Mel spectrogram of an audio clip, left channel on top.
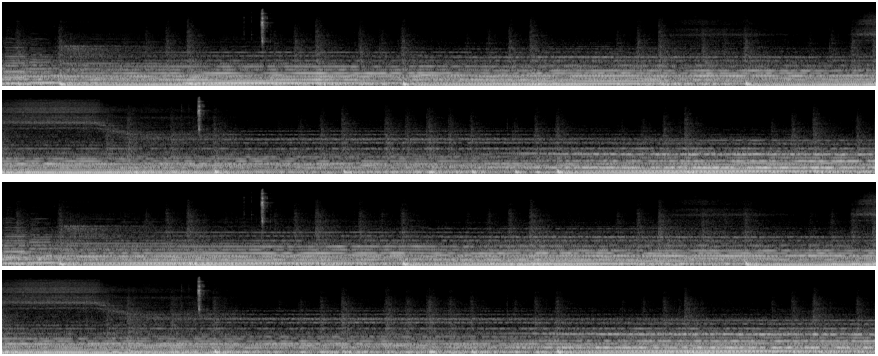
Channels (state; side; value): normal; both; correlation -0.09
